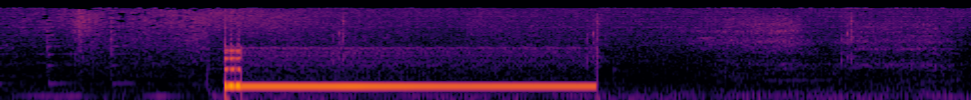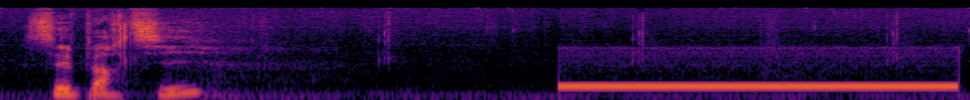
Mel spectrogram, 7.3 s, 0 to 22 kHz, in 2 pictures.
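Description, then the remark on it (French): A phone's ringback tone sounds twice as a call to a guest is placed live on air on Dynamique radio around 21:15: two long, steady mid-pitched beeps separated by a few seconds, with a brief spoken phrase in the gap between them. “Eh bah écoute, on va l'appeler.”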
